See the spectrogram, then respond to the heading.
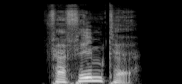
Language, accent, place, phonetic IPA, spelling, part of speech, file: German, Germany, Berlin, [fɛɐ̯ˈfɪlmtə], verfilmte, adjective / verb, De-verfilmte.ogg
- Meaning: inflection of verfilmen: 1. first/third-person singular preterite 2. first/third-person singular subjunctive II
